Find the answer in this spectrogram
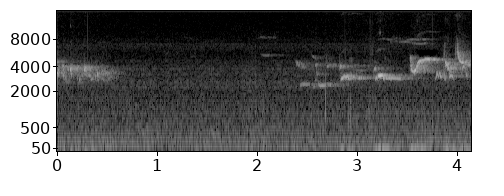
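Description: Birds calling: a burst of chirps at the start, then a run of short whistled notes from about two and a half seconds in, over a faint low background hum.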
